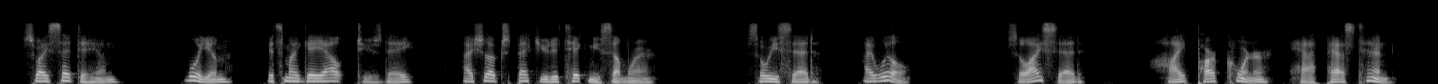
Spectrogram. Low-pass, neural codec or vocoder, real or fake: 7.2 kHz; codec, 24 kHz, 0.9 kbps, WavTokenizer, medium speech release version 1; fake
